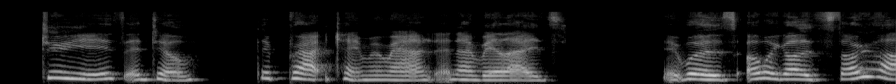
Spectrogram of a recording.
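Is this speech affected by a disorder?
Yes: Friedreich's ataxia; neuromuscular; can no longer type; worsening speech impairment, uses phone to communicate.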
